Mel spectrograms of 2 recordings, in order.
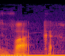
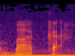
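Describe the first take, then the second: First: The word begins with a v sound. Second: The word begins with a b sound. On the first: This is the Portuguese pronunciation. "No português" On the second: This is the Spanish pronunciation. "A pronúncia será equivalente à letra B"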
